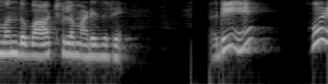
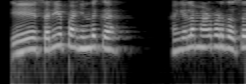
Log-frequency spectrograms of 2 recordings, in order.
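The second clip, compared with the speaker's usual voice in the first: put-on higher, louder telling-off of a child; scolding shout; 5 semitones higher, 3 dB louder than usual. Woman scolding the boy who pulls the girl's hand, loud rebuke. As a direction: snap at the boy to step back.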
